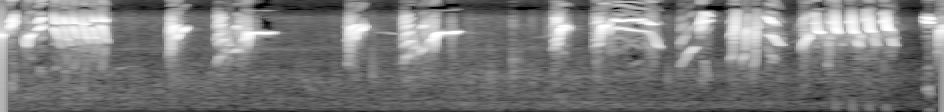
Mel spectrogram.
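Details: Goldfinch singing, offered as a tutor song for young birds: quick tinkling trills, clipped rising and falling whistles and a fast buzzy run near the end, with phrases broken by brief gaps.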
